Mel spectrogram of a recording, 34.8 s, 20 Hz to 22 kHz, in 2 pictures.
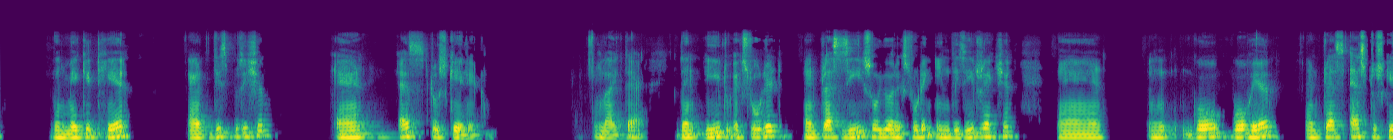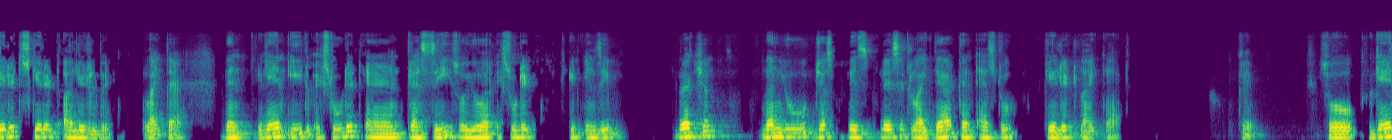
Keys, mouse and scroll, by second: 10.2 e.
